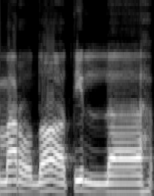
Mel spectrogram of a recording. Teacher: yang kita sukunkan maka namanya berubah menjadi Mad Arid lisukun nah panjangnya boleh dua harakat boleh empat harakat hingga enam harakat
